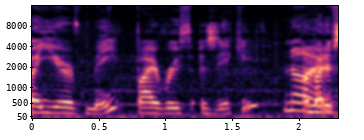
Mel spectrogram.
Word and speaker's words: Ozeki: Did you ever read My Year of Meat by Ruth Ozeki? I might have said it wrong. Ozeki.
